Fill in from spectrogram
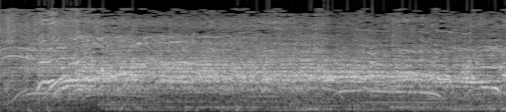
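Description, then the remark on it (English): A large crowd in Green Bay cheers and shouts in celebration as the Kettle Moraine Lady Lasers win the Division One girls state basketball title, with excited whoops and high-pitched screams rising over a loud, steady roar of voices that fills the whole stretch. “sound of celebration in Green Bay.”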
